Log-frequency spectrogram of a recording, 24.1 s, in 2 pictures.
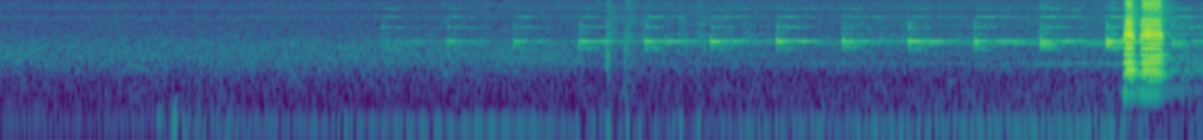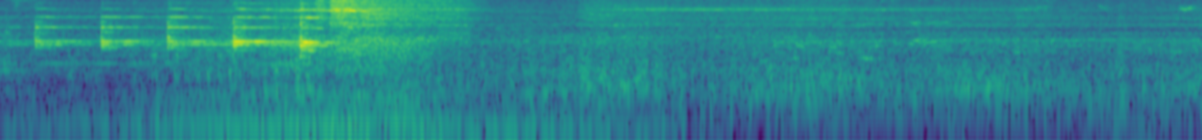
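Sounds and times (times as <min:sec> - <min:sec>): locomotive bell ringing: 0:03.8 - 0:16.2
train horn toot: 0:11.2 - 0:12.4.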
